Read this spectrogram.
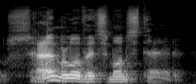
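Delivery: slow, low, determined answer with stress on jsem; firm resolve. Acted. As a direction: answer back with slow certainty, hitting "jsem". Hrdina odpovídá rozhodně. (pomalu a rozhodně, důraz na „jsem“)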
